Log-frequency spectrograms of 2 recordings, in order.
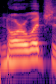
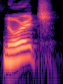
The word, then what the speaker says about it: Norwich: Didn't they always correct people that it wasn't Norwich, it's Norwich? – Yeah, I think so. That's why I said it wrong. That's why I said it wrong as well. – It's so funny. How the hell do you have a silent W? – I don't know.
